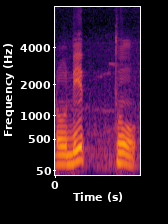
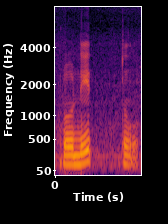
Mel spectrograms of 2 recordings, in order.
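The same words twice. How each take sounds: Both takes have the same delivery.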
